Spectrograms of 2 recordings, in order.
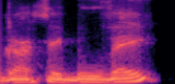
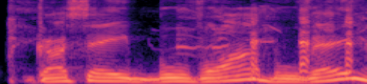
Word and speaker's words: Garcelle Bouvet: We're definitely also not talking about Garcelle Bouvet. She has a clip moving around. Garcelle Bouvet. How do we say it? No, you said it. You said it right, but I was just kind of like, ooh.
